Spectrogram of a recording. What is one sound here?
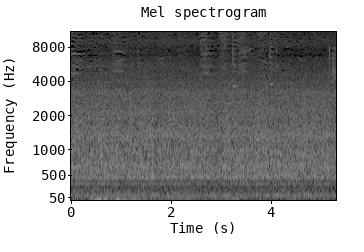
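A train's motors hum steadily.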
